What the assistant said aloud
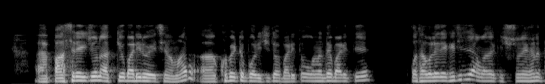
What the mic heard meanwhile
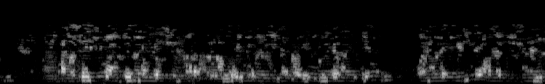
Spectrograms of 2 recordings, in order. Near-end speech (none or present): none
